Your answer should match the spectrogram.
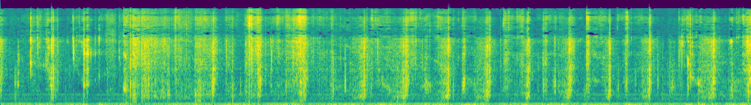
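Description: Close-miked crunching of ice balls coated in passion fruit pulp, bitten and chewed, heard as a dense run of sharp cracks and crackles.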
